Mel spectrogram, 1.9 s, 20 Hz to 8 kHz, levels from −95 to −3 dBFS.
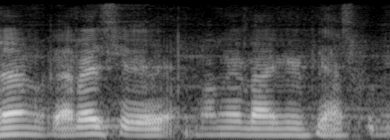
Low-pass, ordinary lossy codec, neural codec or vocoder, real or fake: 7.2 kHz; none; codec, 24 kHz, 1 kbps, SNAC; fake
